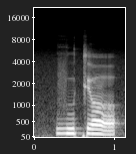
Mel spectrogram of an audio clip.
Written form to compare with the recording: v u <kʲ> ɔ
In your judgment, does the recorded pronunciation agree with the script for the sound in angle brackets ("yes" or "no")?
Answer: yes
